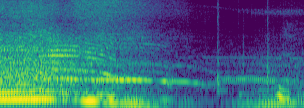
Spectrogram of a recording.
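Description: Rock crawler buggy's engine revving hard under load as it claws up a steep rock face, with a rushing hiss as the tyres churn dirt. About a second in the revs fall away and the engine drops back, leaving a few sharp clicks.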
